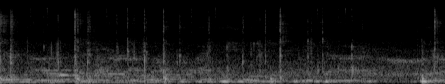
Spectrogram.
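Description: Computer keyboard typing: quick, irregular key clicks, over a radio broadcast of voice and music playing in the background.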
